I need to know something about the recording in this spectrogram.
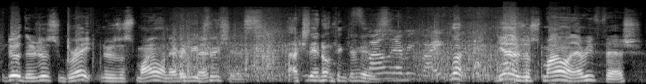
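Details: Adult male speaker; ordinary speech.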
